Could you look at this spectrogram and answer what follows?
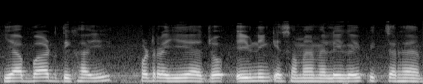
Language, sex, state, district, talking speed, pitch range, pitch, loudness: Hindi, male, Haryana, Charkhi Dadri, 210 wpm, 150-160 Hz, 150 Hz, -11 LUFS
